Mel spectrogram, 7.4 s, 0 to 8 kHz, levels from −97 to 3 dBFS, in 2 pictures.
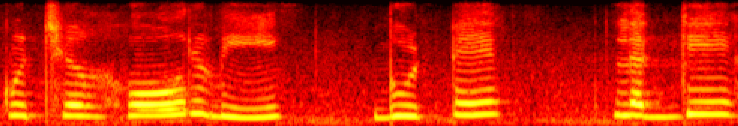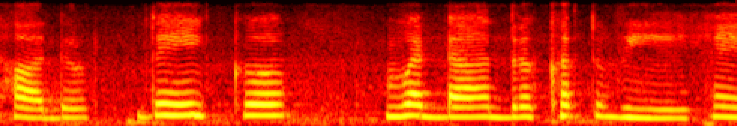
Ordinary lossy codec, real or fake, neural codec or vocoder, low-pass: Opus, 32 kbps; fake; codec, 16 kHz, 2 kbps, X-Codec, HuBERT features, trained on general audio; 7.2 kHz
